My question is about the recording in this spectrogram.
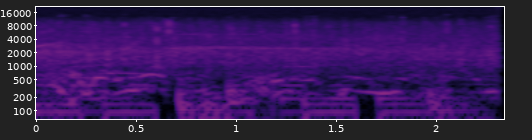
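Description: Faint, indistinct background voices over a low rumble.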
